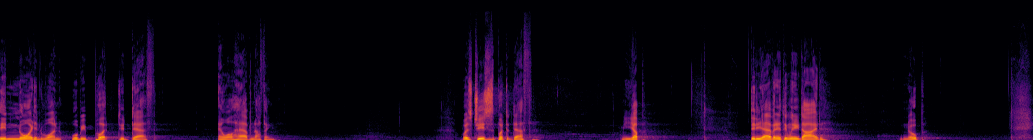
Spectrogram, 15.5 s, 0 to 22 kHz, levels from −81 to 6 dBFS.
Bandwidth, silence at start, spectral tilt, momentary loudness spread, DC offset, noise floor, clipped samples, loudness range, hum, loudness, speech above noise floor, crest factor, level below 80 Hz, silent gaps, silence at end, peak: 15 kHz; 0 s; -6 dB/octave; 17 LU; under 0.1%; -69 dBFS; under 0.1%; 9 LU; none; -21 LUFS; 49 dB; 20 dB; -38 dBFS; none; 0.1 s; -4 dBFS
